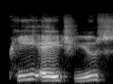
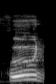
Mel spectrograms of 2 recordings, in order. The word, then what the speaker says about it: Phuc: Phu Dat Bitch is his real name. I guess it's pronounced Phu, not Phuc.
